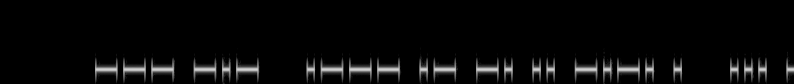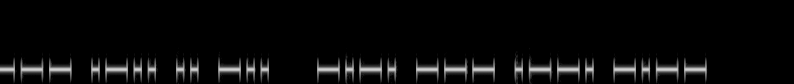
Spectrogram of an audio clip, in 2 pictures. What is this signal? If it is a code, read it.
Morse code, heard as a keyed tone, about 17 wpm, 700 Hz. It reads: OK JANICE SOLID COPY
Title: K1USN SST QSO Practice 17wpm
